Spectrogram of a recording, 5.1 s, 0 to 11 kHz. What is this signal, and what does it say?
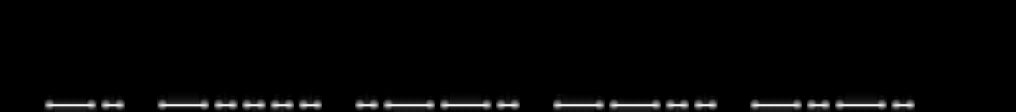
Morse code, heard as a keyed tone, about 17 wpm, 700 Hz. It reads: N6PZC
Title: USA Callsign DE Callsign 17wpm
